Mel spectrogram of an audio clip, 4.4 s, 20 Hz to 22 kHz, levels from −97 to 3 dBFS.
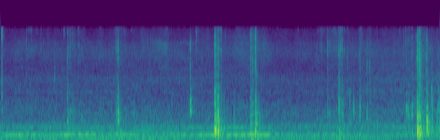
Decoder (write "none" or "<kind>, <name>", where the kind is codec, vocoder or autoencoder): none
